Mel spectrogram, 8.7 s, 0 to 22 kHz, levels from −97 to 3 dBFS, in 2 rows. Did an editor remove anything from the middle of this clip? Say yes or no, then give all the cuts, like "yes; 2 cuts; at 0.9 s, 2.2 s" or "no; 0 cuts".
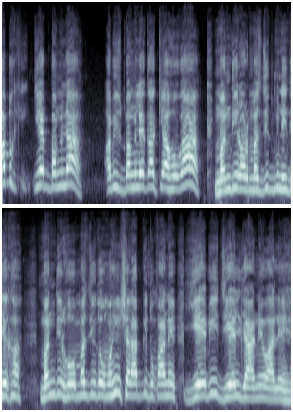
yes; 2 cuts; at 3.1 s, 7.0 s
